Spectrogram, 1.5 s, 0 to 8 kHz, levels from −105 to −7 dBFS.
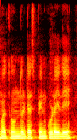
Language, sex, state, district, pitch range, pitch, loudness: Kannada, male, Karnataka, Bidar, 115-120 Hz, 115 Hz, -15 LUFS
